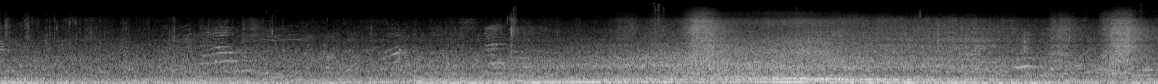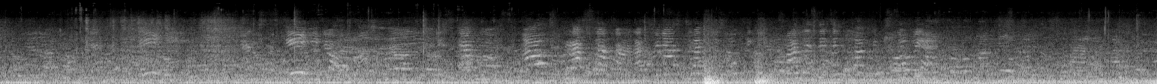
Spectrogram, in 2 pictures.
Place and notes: Pernerova ulice, cleaning
city cleaners and sudden quarell of roma citisens.
7 April 2011, 18:15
